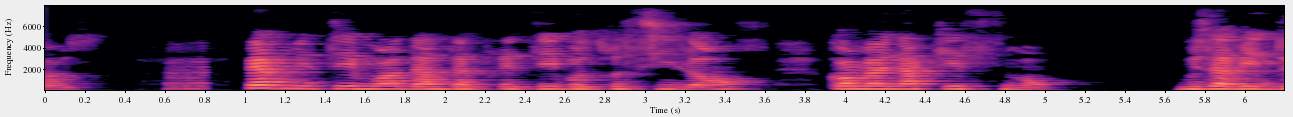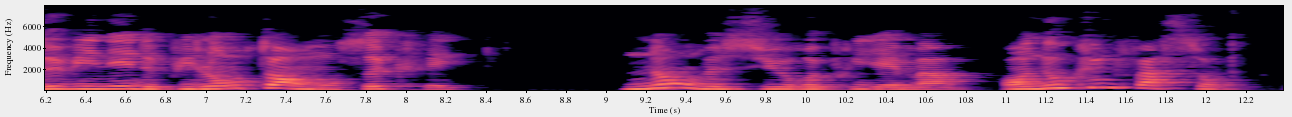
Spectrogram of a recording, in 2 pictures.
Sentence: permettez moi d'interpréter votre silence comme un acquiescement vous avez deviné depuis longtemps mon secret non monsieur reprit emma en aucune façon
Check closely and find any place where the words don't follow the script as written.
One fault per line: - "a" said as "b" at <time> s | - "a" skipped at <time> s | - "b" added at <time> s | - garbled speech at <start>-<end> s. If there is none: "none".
none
